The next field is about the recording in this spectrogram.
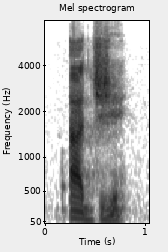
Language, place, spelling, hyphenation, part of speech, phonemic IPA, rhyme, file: Occitan, Béarn, atge, a‧tge, noun, /ˈa.d͡ʒe/, -adʒe, LL-Q14185 (oci)-atge.wav
- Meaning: 1. age (the whole duration of a being) 2. age, era (a particular period of time in history)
